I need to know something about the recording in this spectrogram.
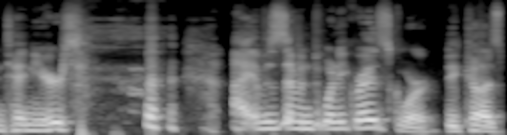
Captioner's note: laughs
